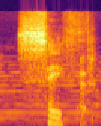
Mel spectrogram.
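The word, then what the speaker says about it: Saeth: It's less complicated than what you did, but yes, it's pronounced safe. – Got it. Safe Saf? With a. – No, safe. There's not a lot of leeway in how that's pronounced.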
